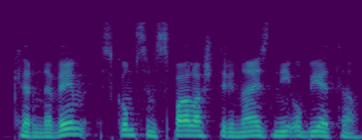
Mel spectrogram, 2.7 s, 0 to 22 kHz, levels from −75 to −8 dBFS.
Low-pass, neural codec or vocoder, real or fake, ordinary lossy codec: none; none; real; none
